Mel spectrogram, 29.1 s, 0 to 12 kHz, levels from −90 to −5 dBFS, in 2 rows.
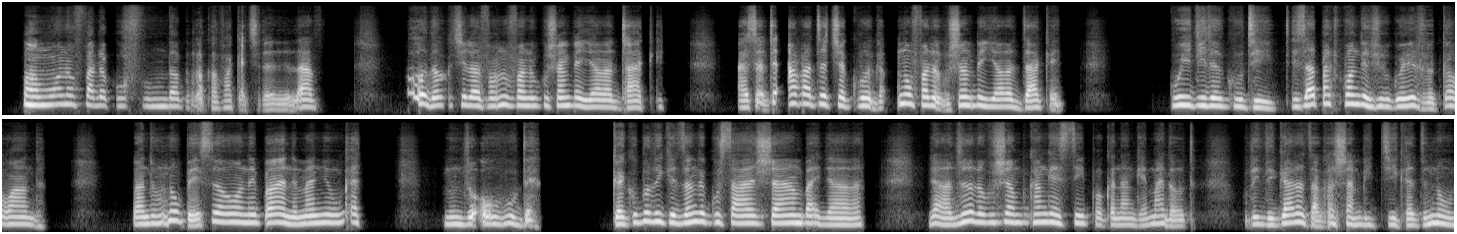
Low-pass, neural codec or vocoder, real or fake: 10.8 kHz; codec, 16 kHz in and 24 kHz out, 0.4 kbps, LongCat-Audio-Codec, two codebook decoder; fake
